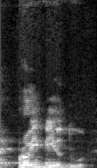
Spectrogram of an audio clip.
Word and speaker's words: proibido: E a última palavra é proibido. Pela própria silabação da palavra proibido, nós conseguimos fazer a divisão silábica. Proibido. Veja que este O e este I formam hiato.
